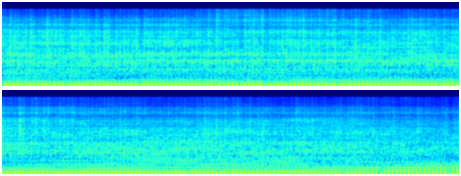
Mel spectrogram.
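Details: Custom-built Troy-Bilt riding lawnmower, bought on Marketplace, running outside in park: even, steady single-cylinder thump at constant speed, no knocks, misses or rattles; runs healthy.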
